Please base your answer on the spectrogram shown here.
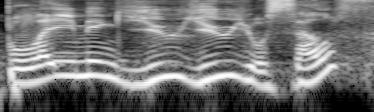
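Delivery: ordinary talk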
